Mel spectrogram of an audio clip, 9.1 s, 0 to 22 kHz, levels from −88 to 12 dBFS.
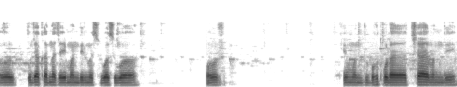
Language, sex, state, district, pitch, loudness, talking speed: Hindi, male, Chhattisgarh, Korba, 115 Hz, -17 LUFS, 110 wpm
